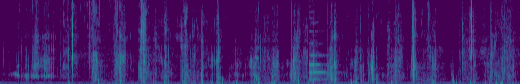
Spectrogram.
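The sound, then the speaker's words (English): Faint crunchy chewing of a salad with beans and chicken sausage cooked with Chardonnay, topped with jalapeno sauce, with many soft bites and crunches in an uneven rhythm and no talking. “We also got that jalapeno sauce as a topping. So without further ado, I'm going to dig in.”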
